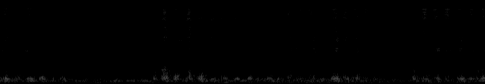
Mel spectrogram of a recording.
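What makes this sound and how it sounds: A teal colored pencil scratches and rubs over small outlined areas of a thin mandala coloring sheet lying on a table. It makes a quiet run of quick, papery back-and-forth strokes with bright, hissy scratching. There are brief softer pauses around the one-second and four-second marks before the rapid coloring strokes resume.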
